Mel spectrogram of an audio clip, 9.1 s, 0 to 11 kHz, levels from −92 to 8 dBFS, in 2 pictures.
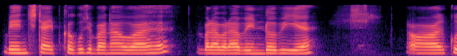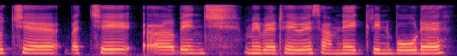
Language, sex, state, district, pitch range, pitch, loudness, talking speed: Hindi, female, Delhi, New Delhi, 190-205 Hz, 195 Hz, -15 LUFS, 150 wpm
